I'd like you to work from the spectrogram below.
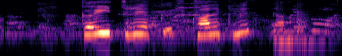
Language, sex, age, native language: Icelandic, female, 18-19, Icelandic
